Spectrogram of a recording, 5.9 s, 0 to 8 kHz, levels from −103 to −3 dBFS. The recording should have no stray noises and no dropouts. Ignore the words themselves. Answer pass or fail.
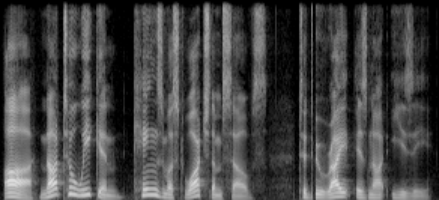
fail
